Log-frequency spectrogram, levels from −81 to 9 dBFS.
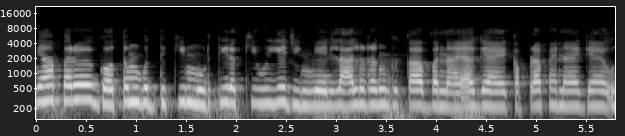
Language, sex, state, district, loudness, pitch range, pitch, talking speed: Hindi, female, Bihar, Saran, -15 LUFS, 225-260 Hz, 235 Hz, 225 wpm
